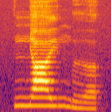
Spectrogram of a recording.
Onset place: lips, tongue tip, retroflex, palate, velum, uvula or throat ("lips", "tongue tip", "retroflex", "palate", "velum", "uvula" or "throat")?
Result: palate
